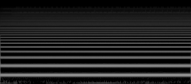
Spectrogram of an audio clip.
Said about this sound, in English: our sine wave shape starts to skew over to the left and to develop sharp edges, and ends up pretty close to a sawtooth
